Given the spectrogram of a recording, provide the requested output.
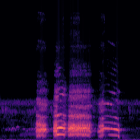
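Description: A junglefowl gives one loud, harsh crow of four run-together phrases over about a second and a half. The last phrase drops away at the end. The background is quiet.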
